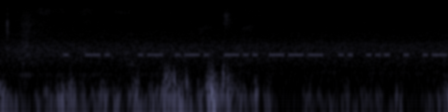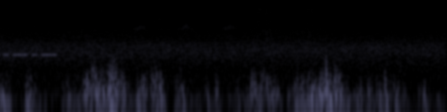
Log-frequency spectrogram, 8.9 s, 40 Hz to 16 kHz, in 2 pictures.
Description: Morse code, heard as a keyed tone, hand-sent with a paddle, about 26 wpm, 850 Hz, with radio static, a narrow filter and the noise of a residential street. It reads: EN ARDOISE.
